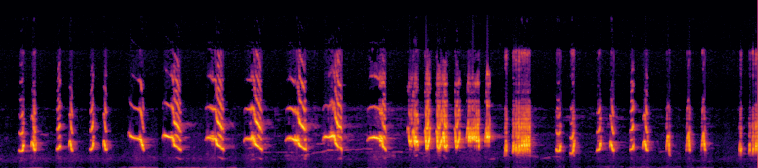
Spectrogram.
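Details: Long-tailed shrike song used to lure and train birds: a quick run of sharp, hooked squeaky notes, then a brief scratchy jumble and more spaced chirps, about two notes per second.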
